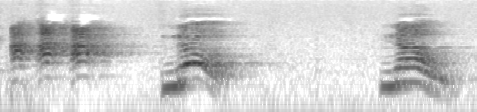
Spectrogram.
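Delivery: high loud warning ah ah ah. Real, not acted. Owner warning puppy off, loud ah-ah-ah no. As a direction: stop him now.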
